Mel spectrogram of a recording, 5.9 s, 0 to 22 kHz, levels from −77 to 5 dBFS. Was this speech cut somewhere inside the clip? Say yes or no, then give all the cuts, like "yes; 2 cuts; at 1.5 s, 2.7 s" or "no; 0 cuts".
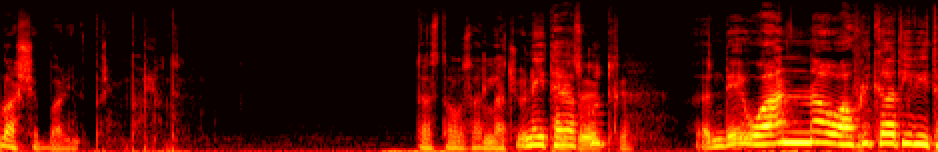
no; 0 cuts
